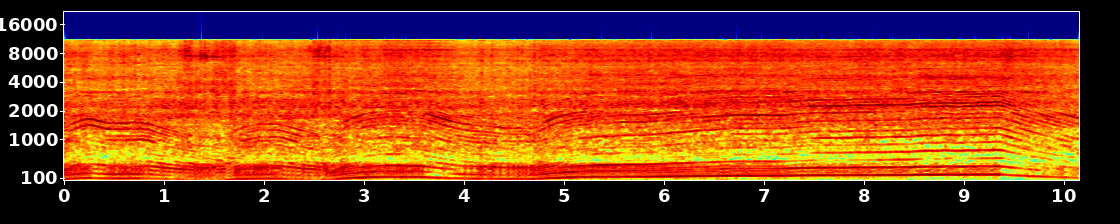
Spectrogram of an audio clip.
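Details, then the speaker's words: Profi two-stroke string trimmer that would not start after winter, carburetor cleaned and flushed: high buzzy note drops and climbs cleanly with throttle, then holds steady; runs normally, warning not to run the mixture too lean or the piston may seize. "и вот сейчас принципе нормально единственное смотрите повнимательнее совсем не объединяйте смесь иначе может задавать поршневую"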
